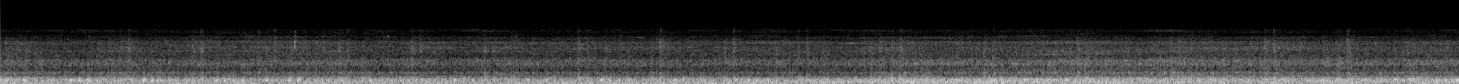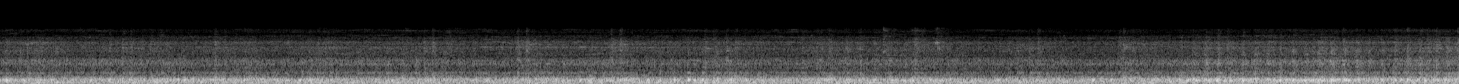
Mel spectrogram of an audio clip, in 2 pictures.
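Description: Double-stack intermodal freight train of container well cars rolling past, a steady low rumble of wheels on rail.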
